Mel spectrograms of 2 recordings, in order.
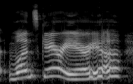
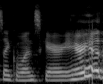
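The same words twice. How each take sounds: First: Raised, louder cry of dismay; alarmed, with the pitch climbing; mock alarm. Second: Said in the usual way. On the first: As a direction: echo it in playful disbelief.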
